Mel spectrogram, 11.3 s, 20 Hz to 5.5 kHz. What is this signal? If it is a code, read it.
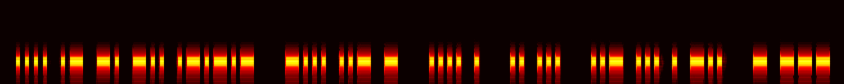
Morse code, heard as a keyed tone, about 20 wpm, 600 Hz. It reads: HAND. BUT HE IS USED TO
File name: the old man and the sea part 2 20wpm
